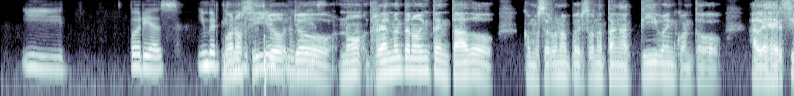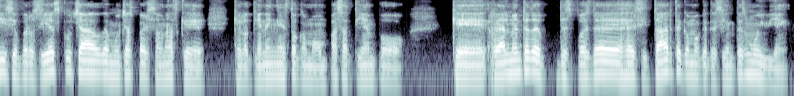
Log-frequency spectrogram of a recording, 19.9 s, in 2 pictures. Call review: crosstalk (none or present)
present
